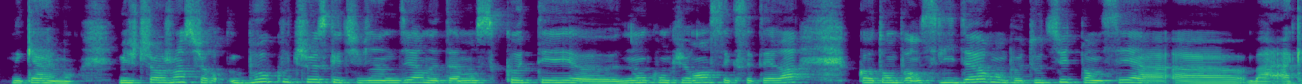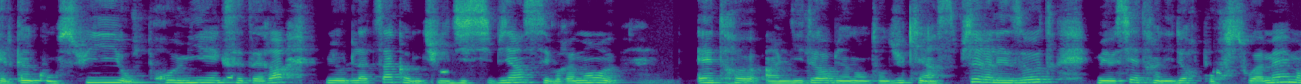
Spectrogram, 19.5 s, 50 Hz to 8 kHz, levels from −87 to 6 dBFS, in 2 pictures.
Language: French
